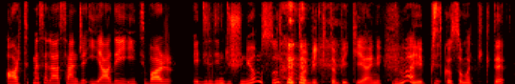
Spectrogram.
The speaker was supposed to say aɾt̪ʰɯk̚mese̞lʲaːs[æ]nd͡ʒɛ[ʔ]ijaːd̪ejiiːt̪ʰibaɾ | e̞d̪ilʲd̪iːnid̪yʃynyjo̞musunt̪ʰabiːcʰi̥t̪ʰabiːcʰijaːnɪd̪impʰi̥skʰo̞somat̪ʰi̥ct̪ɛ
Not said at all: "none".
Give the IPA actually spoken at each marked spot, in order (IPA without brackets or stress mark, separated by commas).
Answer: æ, ʔ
